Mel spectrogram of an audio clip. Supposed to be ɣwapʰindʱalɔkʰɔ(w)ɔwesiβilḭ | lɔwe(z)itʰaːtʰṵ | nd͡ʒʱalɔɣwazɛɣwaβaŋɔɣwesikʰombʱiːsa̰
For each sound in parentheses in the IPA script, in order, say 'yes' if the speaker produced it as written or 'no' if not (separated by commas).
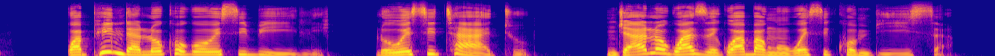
no, no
